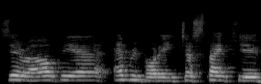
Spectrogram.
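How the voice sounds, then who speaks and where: A man with a British accent at a moderate pace. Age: 60s. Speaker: polar explorer, keynote speaker. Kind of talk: keynote speech. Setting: conference.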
